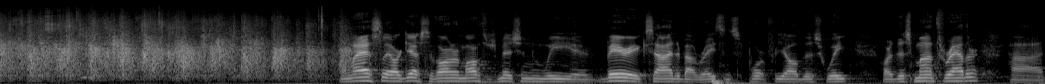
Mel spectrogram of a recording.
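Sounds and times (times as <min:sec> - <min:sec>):
audience applause: 0:00.0 - 0:03.8
speech: 0:03.5 - 0:10.4.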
